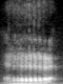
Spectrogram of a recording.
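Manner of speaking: a trilled "R" on its own; vibrating R. Shown as a demonstration. Teacher isolating the sound for students, vibrating R. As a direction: roll the "R" on the tongue tip. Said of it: "this, this vibrating sound".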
